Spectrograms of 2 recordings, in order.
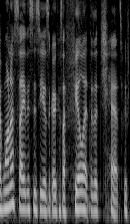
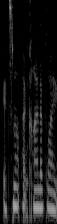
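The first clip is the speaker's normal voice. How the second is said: much softer, murmured mock quote; hushed repeat; 13 dB quieter than usual. Cohost quietly echoing the realtor's absurd line, much softer. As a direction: mutter the absurd line back. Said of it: "repeating realtor's line".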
